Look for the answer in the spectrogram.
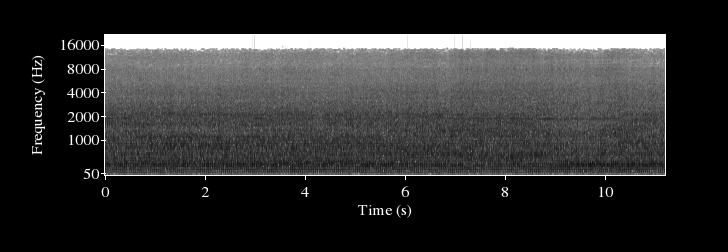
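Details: John Deere LT133 lawn tractor, after restoration, driving in fifth (top) gear of its five-speed shift-on-the-go transmission; steady, even engine drone with no misses or stumbles, running normally and healthy.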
